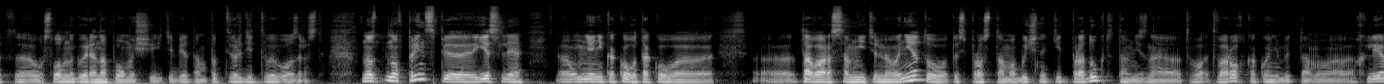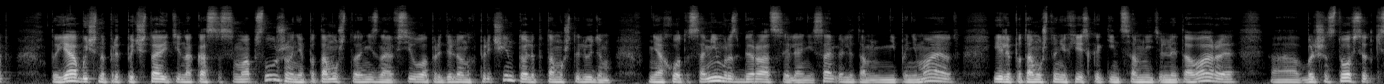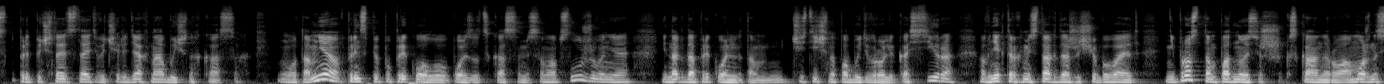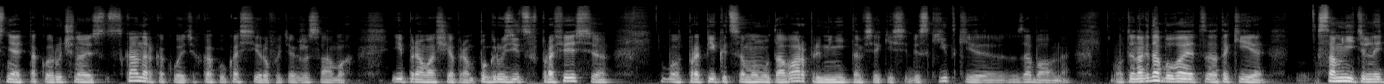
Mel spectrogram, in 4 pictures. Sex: male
